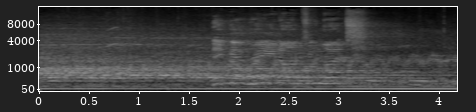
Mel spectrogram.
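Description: Live band intro music: a steady low drone, with a man's voice briefly vocalizing into the microphone about two seconds in.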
